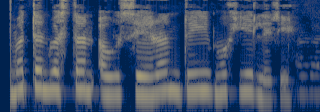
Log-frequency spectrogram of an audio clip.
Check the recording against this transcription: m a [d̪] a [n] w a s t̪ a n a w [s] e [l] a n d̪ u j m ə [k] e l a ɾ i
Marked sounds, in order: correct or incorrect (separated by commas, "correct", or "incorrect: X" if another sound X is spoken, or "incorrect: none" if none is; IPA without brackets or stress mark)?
incorrect: t̪, correct, correct, incorrect: ɾ, incorrect: x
